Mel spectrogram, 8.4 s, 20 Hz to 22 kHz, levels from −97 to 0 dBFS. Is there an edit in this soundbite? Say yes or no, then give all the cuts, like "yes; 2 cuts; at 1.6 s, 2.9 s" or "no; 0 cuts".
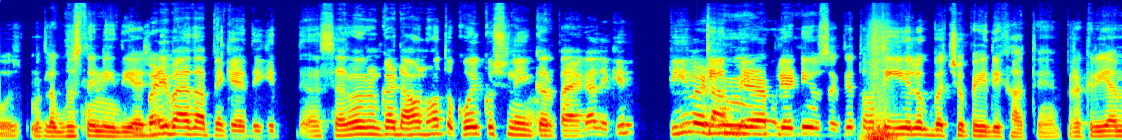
yes; 1 cut; at 6.6 s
